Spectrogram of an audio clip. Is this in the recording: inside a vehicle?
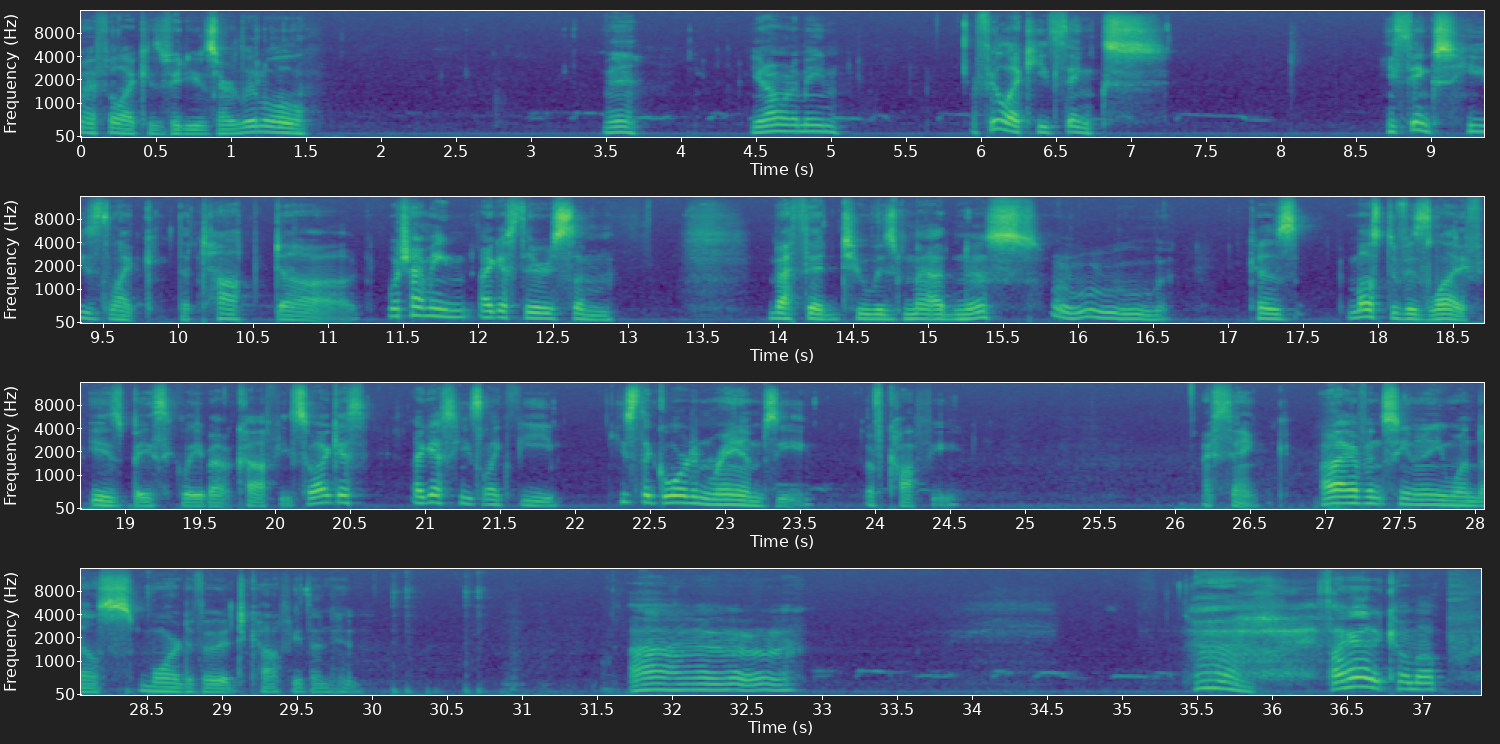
no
